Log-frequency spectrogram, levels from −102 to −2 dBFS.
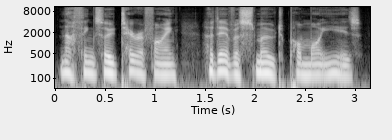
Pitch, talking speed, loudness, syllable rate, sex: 130 Hz, 170 wpm, -18 LUFS, 5.5 syllables/s, male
